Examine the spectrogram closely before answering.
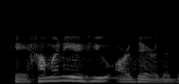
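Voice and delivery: ordinary talk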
